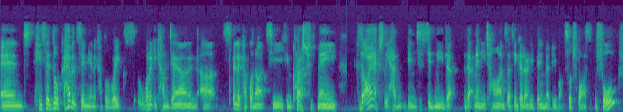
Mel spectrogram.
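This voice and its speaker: A fairly low-pitched man with an Australian accent, fairly quick pace and lively intonation. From Australia, Brisbane. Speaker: office worker sharing paranormal experiences. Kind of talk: personal storytelling interview. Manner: halting.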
